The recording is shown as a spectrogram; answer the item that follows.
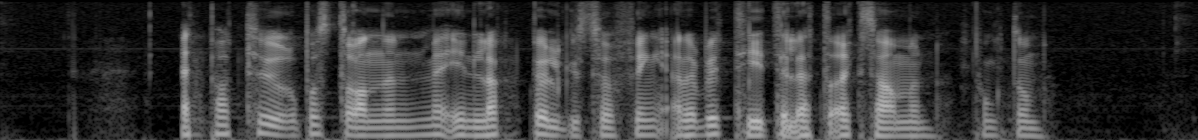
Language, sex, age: Norwegian, male, 25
